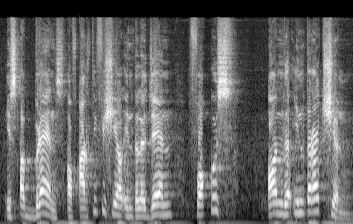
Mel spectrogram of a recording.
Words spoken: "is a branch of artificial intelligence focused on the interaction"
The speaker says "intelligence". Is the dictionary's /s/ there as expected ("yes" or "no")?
no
